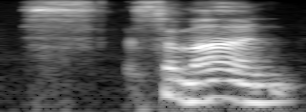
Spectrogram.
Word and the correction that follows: Samhain: Yeah, I think it's pronounced it's Sawan.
